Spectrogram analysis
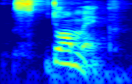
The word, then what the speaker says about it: stomach: After that, say stomach, stomachs, monarch, monarchs. ठीक है, when the ending ch is pronounced as k, then only s is added to make plural.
